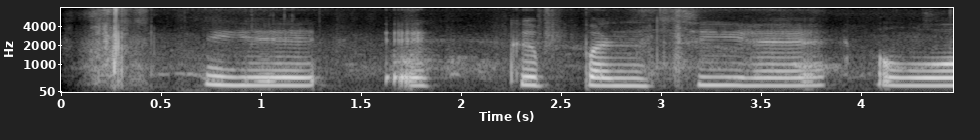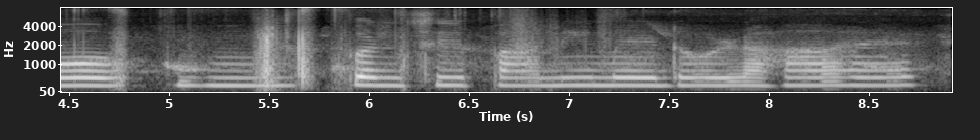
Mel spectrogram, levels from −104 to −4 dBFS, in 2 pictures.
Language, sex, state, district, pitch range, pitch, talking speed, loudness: Hindi, female, Uttar Pradesh, Muzaffarnagar, 255-265 Hz, 260 Hz, 85 wpm, -27 LUFS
